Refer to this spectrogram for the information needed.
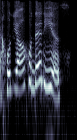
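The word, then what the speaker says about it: Julián Juderías: Cara, gente, tem acento, é Julian Ruderías.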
